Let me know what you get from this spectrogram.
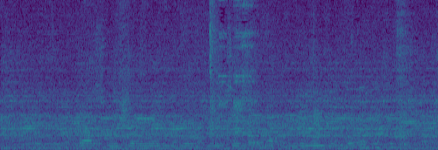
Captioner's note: indistinct chatter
